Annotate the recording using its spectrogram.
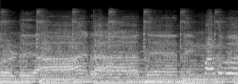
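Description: A man singing a Tamil Christian worship song into a microphone, his voice sliding and bending between held notes, over steady instrumental accompaniment.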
